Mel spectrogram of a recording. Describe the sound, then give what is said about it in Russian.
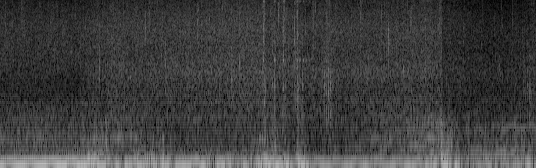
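Evening rain falls as a dense, steady hiss with scattered sharper drops and patter. It stays loud and continuous with no voices. “В один из вечеров шел дождь.”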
